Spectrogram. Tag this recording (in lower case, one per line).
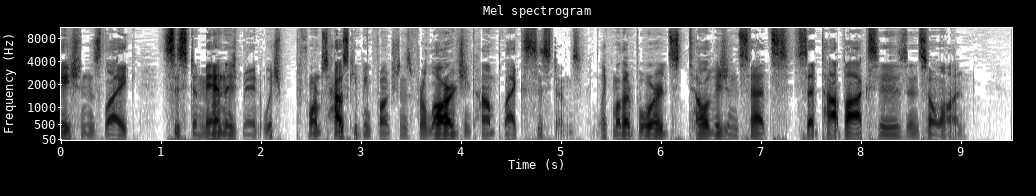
speech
